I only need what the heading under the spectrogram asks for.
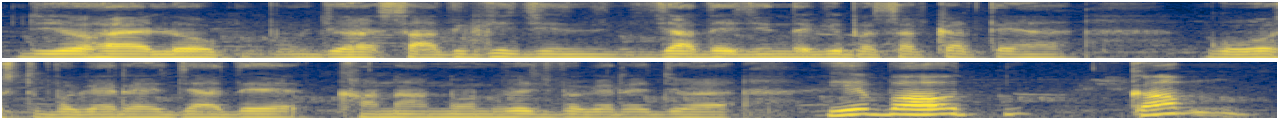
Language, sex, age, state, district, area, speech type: Urdu, male, 60+, Bihar, Khagaria, rural, spontaneous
